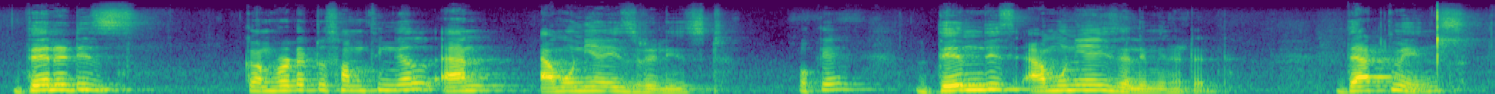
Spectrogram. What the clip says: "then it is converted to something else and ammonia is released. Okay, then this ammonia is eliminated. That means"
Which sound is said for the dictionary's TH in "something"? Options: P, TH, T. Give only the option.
T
